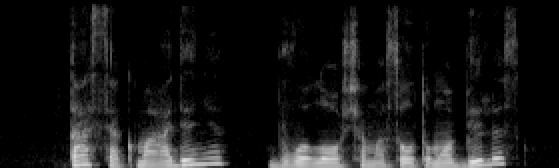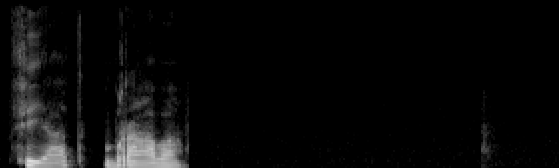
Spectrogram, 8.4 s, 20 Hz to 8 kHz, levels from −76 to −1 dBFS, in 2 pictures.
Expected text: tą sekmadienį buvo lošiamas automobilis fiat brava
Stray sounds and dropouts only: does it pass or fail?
pass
